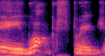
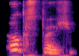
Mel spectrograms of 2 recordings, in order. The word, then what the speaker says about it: Woxbridge: the name w-o-x b-r-i-w-g-e woxbridge appears in a charter and variations of that spelling follow a word about pronunciation the letter w is a double u so the place name was probably pronounced ooksbrush the initial w survived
